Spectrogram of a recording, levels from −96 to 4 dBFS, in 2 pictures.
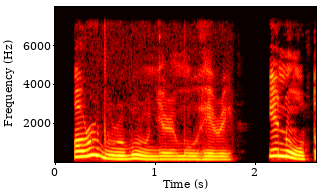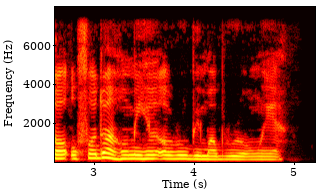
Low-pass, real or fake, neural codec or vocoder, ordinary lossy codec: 7.2 kHz; real; none; none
